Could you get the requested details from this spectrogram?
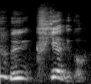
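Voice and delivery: high, loud exasperated outburst; flustered quarrel retort. Acted. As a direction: act out a spouse losing an argument, loudly. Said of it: "이런 스타일인 거예요".

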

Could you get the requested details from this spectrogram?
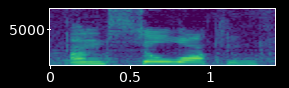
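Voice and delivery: usual speaking voice

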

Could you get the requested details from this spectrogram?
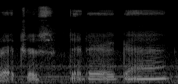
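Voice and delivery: ordinary delivery

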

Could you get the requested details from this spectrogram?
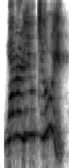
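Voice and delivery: high beaver character voice; high-pitched cartoon beaver; curious Beaver. A narrator's reading. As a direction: ask it high, like an eager little animal. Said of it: "said Beaver".

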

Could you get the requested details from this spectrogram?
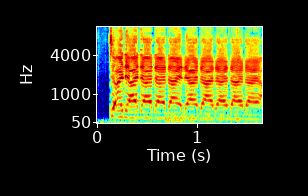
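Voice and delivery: loud repeated battle yell; shouting die. Real, not acted. Yelling at the mob he fights, loud. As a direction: hammer each die out loud.

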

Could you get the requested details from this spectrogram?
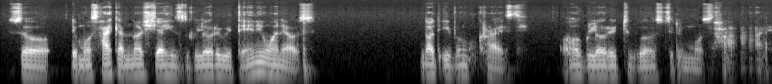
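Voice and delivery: usual speaking voice

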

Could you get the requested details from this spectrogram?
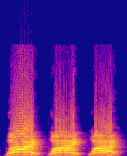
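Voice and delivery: high, very loud, drawn-out lament; despairing wail. Real, not acted. Gamer watching them come back, despairing shout. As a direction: wail it at full volume, pleading. Player in despair losing lead.

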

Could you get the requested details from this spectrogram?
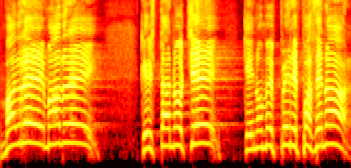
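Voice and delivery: calling out loud. Retold or imitated. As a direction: shout it to his mother down the street. Child calls mother from afar. (llamando a gritos a su madre, más agudo y fuerte)

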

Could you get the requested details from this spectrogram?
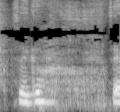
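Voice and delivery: loud, panting after holding the dog; out of breath. Real, not acted. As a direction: talk while catching your breath. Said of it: "Yeah, I'm out of breath".

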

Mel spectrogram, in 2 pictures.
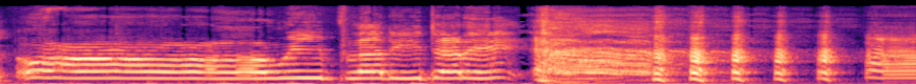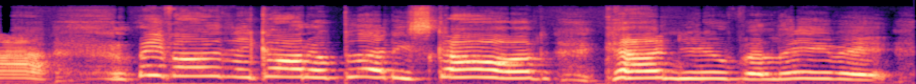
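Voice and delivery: high, loud, laughing yells of joy; ecstatic shouting. Real, not acted. Celebrating the winning goal for his team, shouting with joy. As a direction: shout it out, overjoyed and disbelieving.

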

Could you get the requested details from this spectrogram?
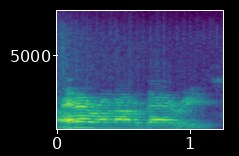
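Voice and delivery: real frustration; exasperated outburst. Real, not acted. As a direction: blurt it, fed up. Batteries die mid game.

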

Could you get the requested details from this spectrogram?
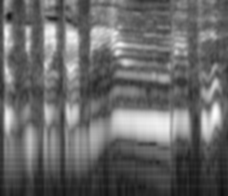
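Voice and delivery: high, loud, slow eerie plea; demanding madman. A narrator's reading. The son demanding his mother call him beautiful, slow and shrill. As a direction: stretch it out, pleading and threatening.

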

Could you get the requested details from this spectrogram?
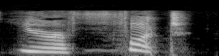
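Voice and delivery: high, scornful creature outburst; indignant Orc cry. Acted. Orc scoffing at the sailor, high indignant cry. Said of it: "cried the Orc".

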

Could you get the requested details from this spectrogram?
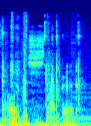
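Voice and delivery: breathed under the breath, unvoiced; worried whisper. Real, not acted. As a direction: whisper the worry to yourself. Worried gamer mutters to himself.

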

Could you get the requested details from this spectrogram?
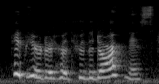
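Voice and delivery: plain reading voice

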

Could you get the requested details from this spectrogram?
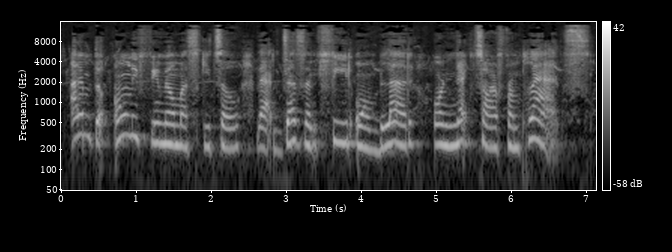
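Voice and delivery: ordinary delivery

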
